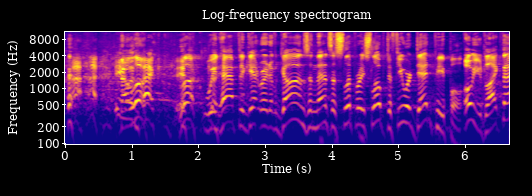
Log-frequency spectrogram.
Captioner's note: laughter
